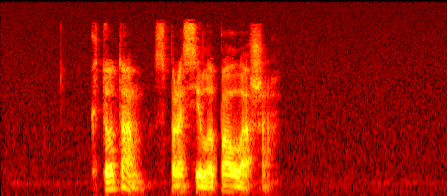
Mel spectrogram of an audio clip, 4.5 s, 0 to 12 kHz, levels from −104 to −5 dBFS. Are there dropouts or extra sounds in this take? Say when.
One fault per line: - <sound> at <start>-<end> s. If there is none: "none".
none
